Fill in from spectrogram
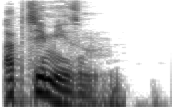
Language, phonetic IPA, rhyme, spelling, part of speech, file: Russian, [ɐptʲɪˈmʲizm], -izm, оптимизм, noun, Ru-оптимизм.ogg
- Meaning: optimism, hopefulness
